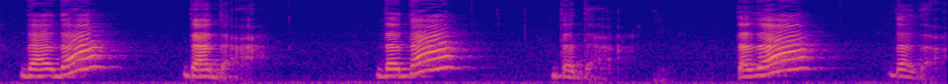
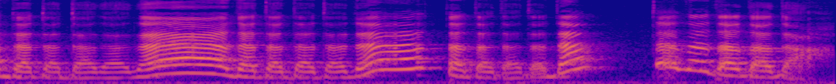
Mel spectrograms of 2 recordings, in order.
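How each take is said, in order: First: "da da" in short separate two-beat bursts with pauses between; choppy two-beat chunks. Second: "da da da da da" in smooth, even five-beat runs; flowing five-beat chunks. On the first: Teacher showing how students chopped their speech into two-beat bits. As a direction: tap out each "da da" as a halting pair. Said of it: "the students spoke in two chunks". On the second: Teacher showing the professor's steady five-chunk rhythm. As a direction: roll the "da"s along in long regular phrases. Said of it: "Professor Lyon spoke da da da da da". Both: Shown as a demonstration.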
